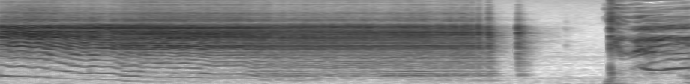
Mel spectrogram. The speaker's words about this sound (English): You got to put some oil on that door. Put some Earl on that door.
